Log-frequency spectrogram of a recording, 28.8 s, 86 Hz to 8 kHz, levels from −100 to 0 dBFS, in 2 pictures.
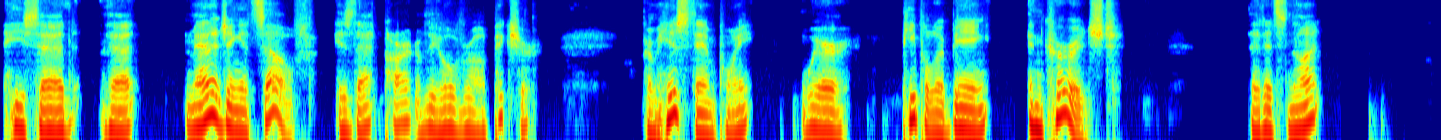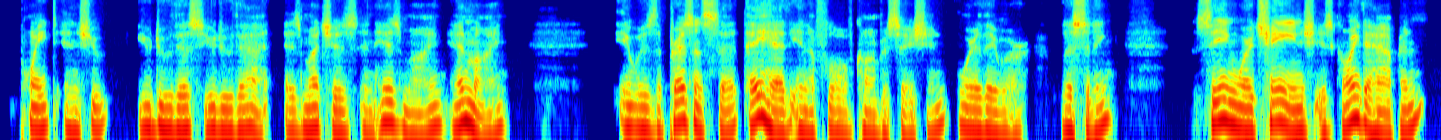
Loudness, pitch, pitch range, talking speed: -20 LUFS, 120 Hz, 115-140 Hz, 130 wpm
